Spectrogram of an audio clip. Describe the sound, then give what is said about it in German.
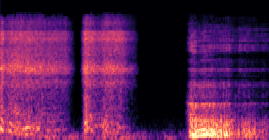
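A voice imitates the loud, rasping snoring of an ogre asleep on a rock, snoring like a roaring storm wind. Breathy, hissing inhales and exhales come in rough bursts, then a brief pause, then a deeper, growling snore. “Als der Menschenfresser an diesen Felsen kam, setzte er sich darauf, um ein wenig zu ruhen weil er müde geworden war, und bald schlief er ein und schnarchte, dass es war, als brause ein Sturmwind.”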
